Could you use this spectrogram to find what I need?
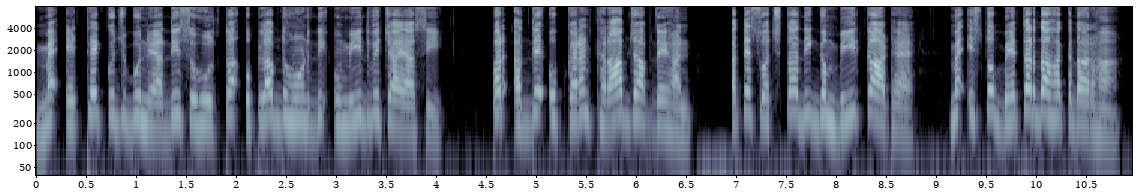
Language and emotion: Punjabi, angry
